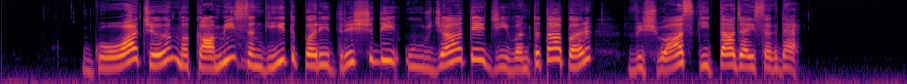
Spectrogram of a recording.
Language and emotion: Dogri, surprised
